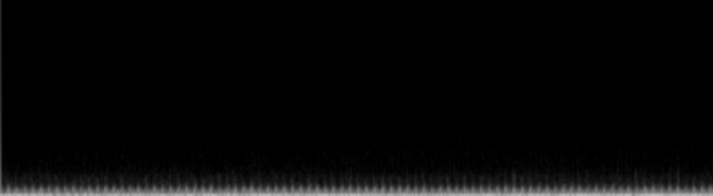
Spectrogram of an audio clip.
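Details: New Kia Optima at idle: fast, even light tapping over a steady low rumble; engine knock, dealer claims it is a normal engine trait, cause not established.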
